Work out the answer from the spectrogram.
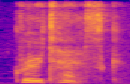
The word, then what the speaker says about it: grotesque: grotesque, grotesque, grotesque, grotesque, grotesque. अब चलते हैं वर्ड नंबर 13। उसका मैं प्रोनाउंस करता हूँ, आप पकड़िए प्लीज़।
